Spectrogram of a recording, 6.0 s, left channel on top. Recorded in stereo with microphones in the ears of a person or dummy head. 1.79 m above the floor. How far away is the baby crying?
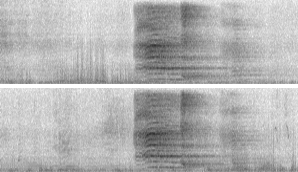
About 1.2 m.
